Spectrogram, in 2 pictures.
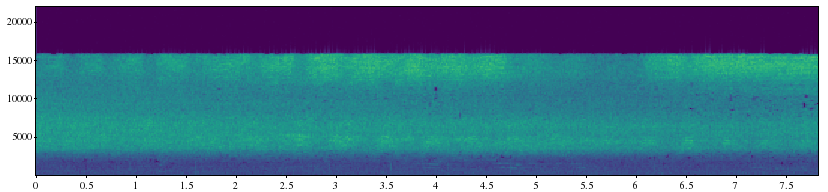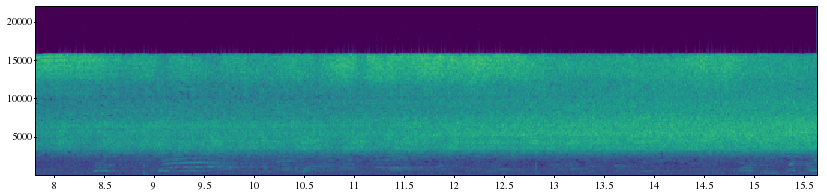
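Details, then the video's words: Cicadas at a summer school playground produce a shrill, continuous buzz with faint pulsing in its texture, growing slightly louder toward the end, over distant children's chatter. "한 여름 운동장에서 매미가 울고 있다 - 여름의 소리, 학교 종소리, 매미 울음소리"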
